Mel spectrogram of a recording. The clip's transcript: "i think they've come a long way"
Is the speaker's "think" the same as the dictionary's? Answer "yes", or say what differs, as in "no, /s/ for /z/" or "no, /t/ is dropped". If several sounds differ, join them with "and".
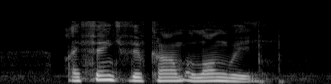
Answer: yes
